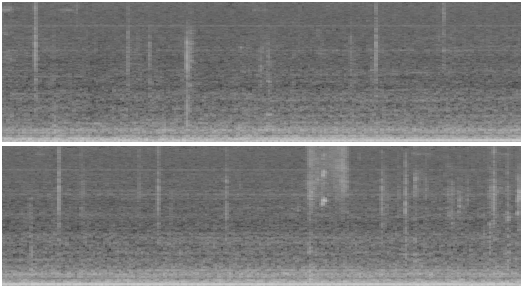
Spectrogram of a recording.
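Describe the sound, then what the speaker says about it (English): Heavy HGV truck engine driving up a narrow farm lane, a steady loud low rumble and drone throughout with faint clicks and rattles on top, no talking. "You can't be bringing that truck up here."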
